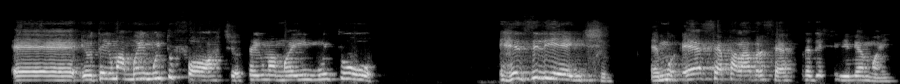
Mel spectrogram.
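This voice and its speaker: Joining a live stream as a guest, a woman from Minas Gerais, Brazil, with a high-pitched voice keeps things casual and chatty, stopping to say hello to viewers by name. She comes through a video call that sounds echoey and roomy, muffled and dull in tone.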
